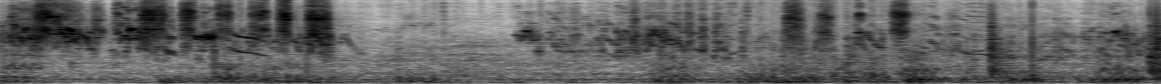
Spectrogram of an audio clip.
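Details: Budgerigar colony in an aviary: a loud flurry of high, squeaky chirps for a second and a half, then quieter, scattered twitters and short whistled notes from the flock.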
